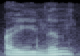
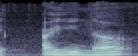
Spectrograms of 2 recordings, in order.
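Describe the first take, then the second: First: The word ends with an 'n' sound. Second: The word ends with a long 'a' vowel. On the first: The reading continues without stopping. "यहाँ पर ऐनन पढ़ेंगे" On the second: The reciter stops at this word. "वक़्फ़ की सूरत में ऐना पढ़ा जाएगा"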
